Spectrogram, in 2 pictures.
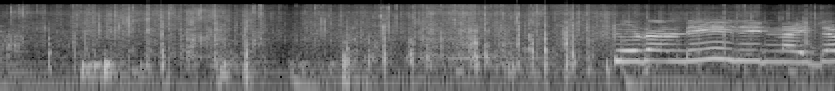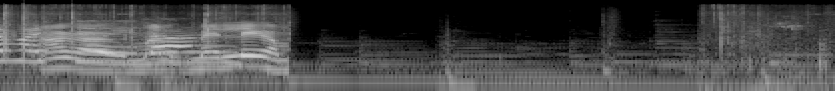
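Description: Plastic packaging and bubble wrap crinkling and rustling as a box is unwrapped, a dense run of fine crackles for the first three seconds. A voice comes in over it about three seconds in, and the sound drops low about two seconds before the end.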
